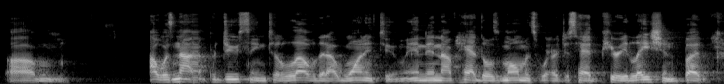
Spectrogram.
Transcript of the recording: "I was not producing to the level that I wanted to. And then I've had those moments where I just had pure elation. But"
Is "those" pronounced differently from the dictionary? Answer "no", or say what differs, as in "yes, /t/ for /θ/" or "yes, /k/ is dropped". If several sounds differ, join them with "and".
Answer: no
